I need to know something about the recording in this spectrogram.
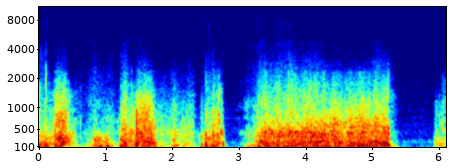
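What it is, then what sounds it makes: Foam microphone windscreen being scratched. Long dark-painted nails and the fingertips of both hands scratch and rub a large, soft, porous black foam windscreen over a Zoom microphone. The result is a dense, muffled, low rumbling scratch in uneven bursts, with a couple of sharper thumps. A steady stretch of rubbing follows, then the sound drops away to near quiet.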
